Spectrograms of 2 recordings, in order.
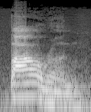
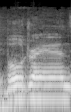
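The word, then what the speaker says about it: bodhrán: variety of things but the proper term is called a bow run or Ron bowon and uh people say bulr and everything else but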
